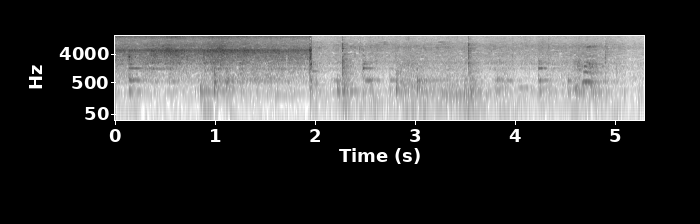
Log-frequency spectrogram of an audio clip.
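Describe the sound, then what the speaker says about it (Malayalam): Tomatoes sauté in oil for kurma, a steady sizzle with repeated scraping stir strokes of a spoon against the pan, close and fairly quiet. "അതുവരെയും നമ്മൾ വഴറ്റിക്കൊണ്ടിരിക്കണം."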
